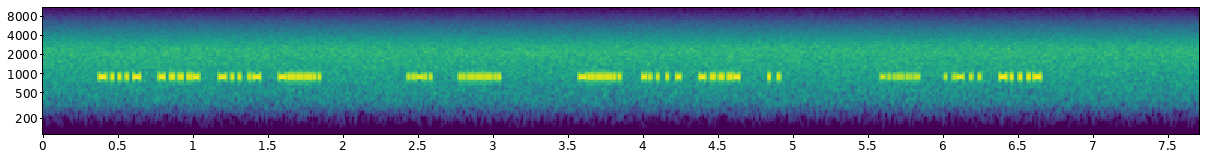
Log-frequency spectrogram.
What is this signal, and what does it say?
Hellschreiber (Feld-Hell, 122.5 baud), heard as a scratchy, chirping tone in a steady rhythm, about 900 Hz, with radio static and fading. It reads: NAME IS EVA, QTH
